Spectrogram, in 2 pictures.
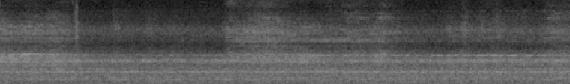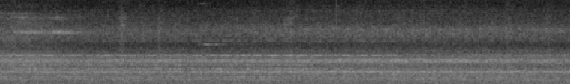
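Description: A train rolling slowly through the station tracks, heard from on board: steady running noise with a low hum and a thin high wheel squeal.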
